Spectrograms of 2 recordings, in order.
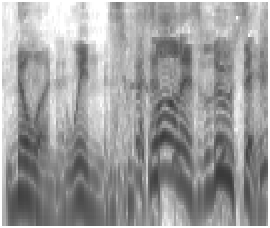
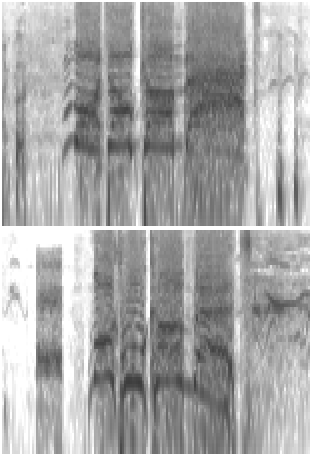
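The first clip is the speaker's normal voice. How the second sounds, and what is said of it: Screamed, drill-sergeant style shouting. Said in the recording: “just scream it ... You're like a drill sergeant.”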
